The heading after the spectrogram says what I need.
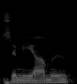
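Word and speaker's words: Semiahmoo: on their boat in Simi Amu. I didn't even know how to pronounce that until I got there. It sounded like a ice cream thing, you know, Simi Amu. That's what it sounds like, doesn't it?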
